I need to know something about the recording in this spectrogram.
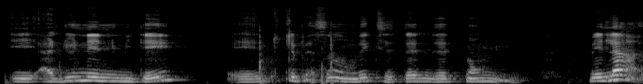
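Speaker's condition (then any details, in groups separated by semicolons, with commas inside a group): Primary progressive multiple sclerosis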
